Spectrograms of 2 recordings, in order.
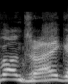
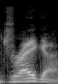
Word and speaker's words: Drago: how he does Drago it's drga like with in Russian with like an O at the end they always say it like an A and I don't know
